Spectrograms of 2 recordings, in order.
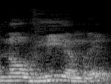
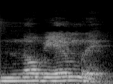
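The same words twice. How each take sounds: First: The v is said as an English v sound. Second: The v is said as a b sound. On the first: The speaker calls it wrong. "not Noviembre" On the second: The speaker calls it right. "it will be pronounced like Ba"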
